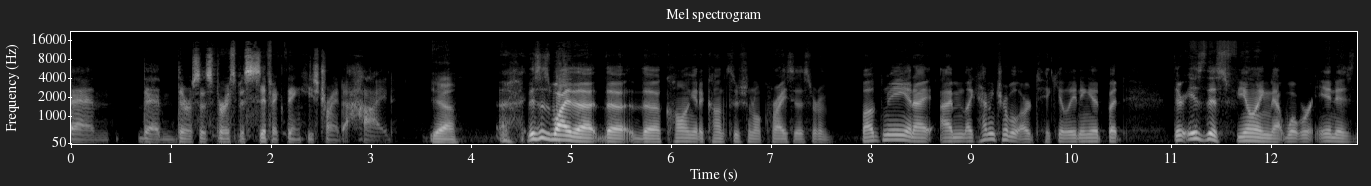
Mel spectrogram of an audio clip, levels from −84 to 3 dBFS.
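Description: At 5.88 s the speech and the background behind it drop together by about 3 dB in a single abrupt step and stay at the lower level. This is a microphone volume stepped down, likely the call software cutting the device's input volume in one move.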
